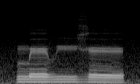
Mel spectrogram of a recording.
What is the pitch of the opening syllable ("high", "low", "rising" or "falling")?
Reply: low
